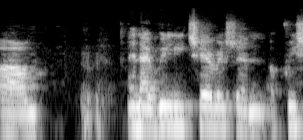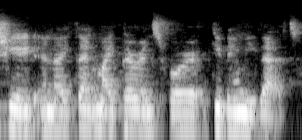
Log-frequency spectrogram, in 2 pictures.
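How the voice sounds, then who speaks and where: Flat, monotone delivery from a woman with a very deep, low voice and an Israeli accent. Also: fairly slow pace. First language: Hebrew. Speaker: musician, artist; panel moderator. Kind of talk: panel discussion. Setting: video call. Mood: calm, reflective. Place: home room. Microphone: video call.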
